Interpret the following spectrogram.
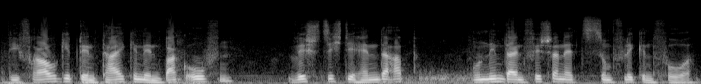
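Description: An actor as the sober narrator of a radio play, reading scene descriptions in a measured way. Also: male voice, fairly low pitch, a little mellow, lo-fi sound, natural voice. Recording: old radio recording, clear background noise.

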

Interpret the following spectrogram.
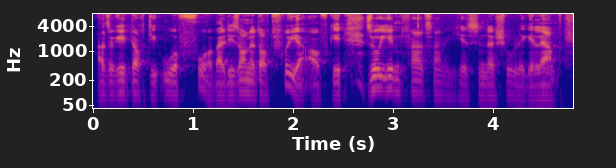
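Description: A low-pitched gentleman gangster, a suave lord of old Scottish stock who has become a crime boss. He speaks with aristocratic understatement and dry irony, coolly menacing, in the manner of 1960s radio drama. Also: fast talker. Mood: nonchalant, ironic. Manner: aristocratic, dryly ironic, understated. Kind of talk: 1960s German radio play acting.

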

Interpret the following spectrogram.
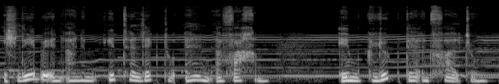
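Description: An actress playing an older woman writer who soberly looks back on her youth in a measured, reflective radio drama narration. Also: fairly low pitch, music in the background. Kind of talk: literary radio drama narration in first person.

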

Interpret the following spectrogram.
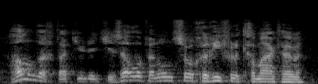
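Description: A man's voice: mid-range voice, animated, fast talker, lightly acted. An actor playing a menacing, sarcastic male gunman who gives commands in a 1970 radio play. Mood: cold menace. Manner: commanding, sardonic. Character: John, menacing, sarcastic gunman giving orders. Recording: noisy old radio drama recording.

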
